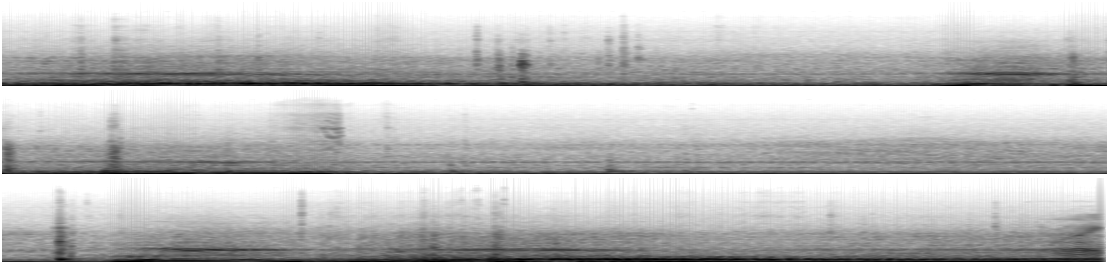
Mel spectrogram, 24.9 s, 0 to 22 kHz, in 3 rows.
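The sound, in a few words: 2008 Mazda Miata MX-5 NC engine driving off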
